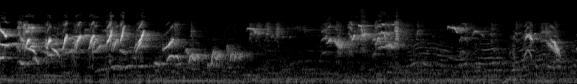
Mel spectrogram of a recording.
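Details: Greater green leafbird giving loud bursts of rapid, jumbled chirps and short whistles, a quieter stretch, then further chattering phrases and a falling slur, with a faint low hum.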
